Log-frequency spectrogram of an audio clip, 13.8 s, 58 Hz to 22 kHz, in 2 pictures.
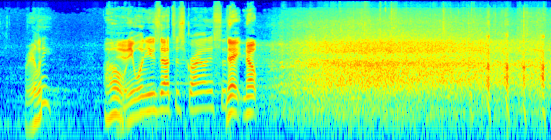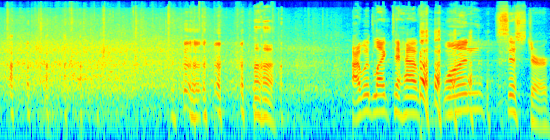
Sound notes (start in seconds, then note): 3.4 laughter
